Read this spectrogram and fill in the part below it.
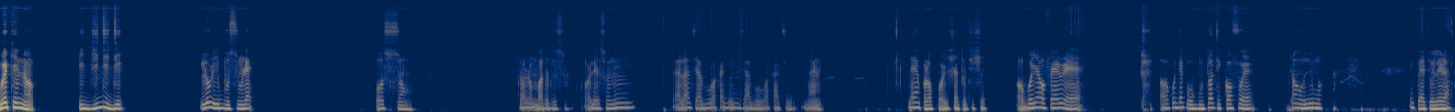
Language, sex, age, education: Yoruba, male, 30-45, secondary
